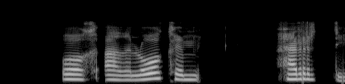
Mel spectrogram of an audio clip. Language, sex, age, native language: Icelandic, male, 8, Icelandic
